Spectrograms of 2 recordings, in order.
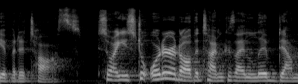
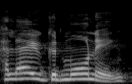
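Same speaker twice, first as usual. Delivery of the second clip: loud, raised, imitated worker's hello; worker's morning greeting; 6 semitones higher, 7 dB louder than usual. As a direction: call out a hearty good morning. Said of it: "every morning he'd be like".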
